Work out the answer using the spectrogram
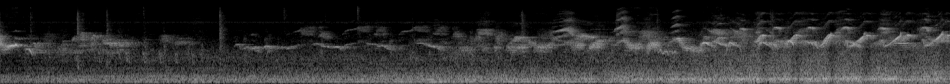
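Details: Hwamei kept in a cage, new feathers and fanned tail, starts with softer scattered whistles that build into a quick, rhythmic run of rising notes, louder toward the end.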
